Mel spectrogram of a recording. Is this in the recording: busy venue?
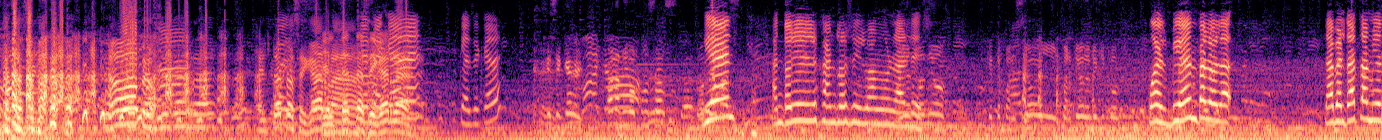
yes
